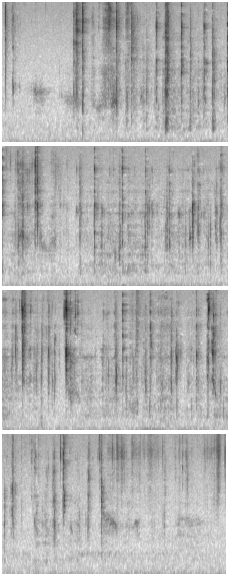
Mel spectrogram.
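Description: Close-miked crunching and chewing of a white chocolate stick cake decoration, with many crisp, sharp bites. Near the end it tails off to softer chewing.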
